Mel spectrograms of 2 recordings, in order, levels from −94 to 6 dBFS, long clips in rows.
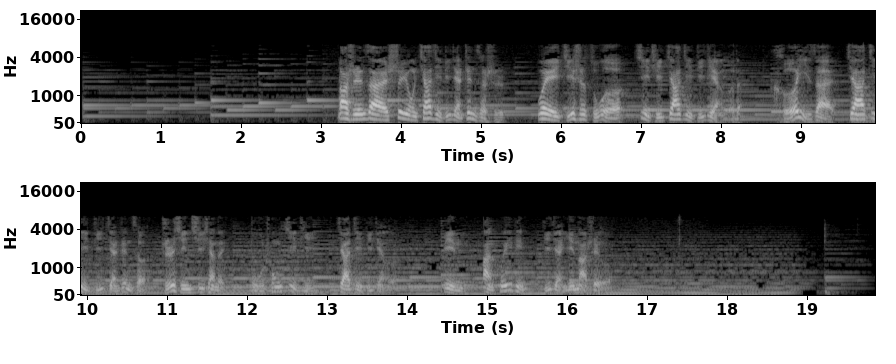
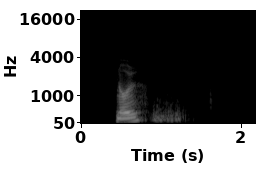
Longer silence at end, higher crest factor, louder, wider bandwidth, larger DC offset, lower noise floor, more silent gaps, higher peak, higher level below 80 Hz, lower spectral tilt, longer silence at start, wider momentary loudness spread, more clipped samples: second, 0.4 s vs 0.95 s; about the same, 22 dB vs 22 dB; first, -28 LUFS vs -49 LUFS; first, 6.8 kHz vs 3.9 kHz; neither; second, -57 dBFS vs -66 dBFS; neither; first, -8 dBFS vs -32 dBFS; first, -52 dBFS vs under -90 dBFS; second, -5 dB/octave vs -8.5 dB/octave; second, 0 s vs 0.45 s; about the same, 22 LU vs 20 LU; neither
